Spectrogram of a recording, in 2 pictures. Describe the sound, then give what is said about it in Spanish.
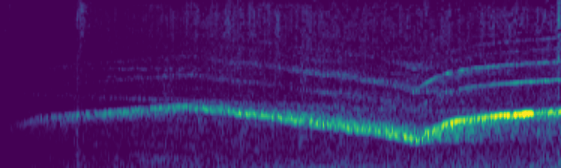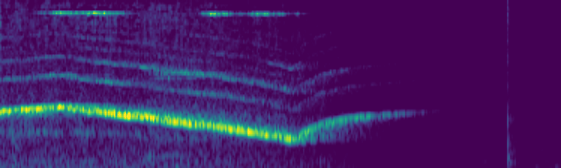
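An emergency vehicle siren wails steadily and loudly, rising and falling in slow sweeps for about nine seconds before cutting off, followed by a faint click. No voices are heard. “Y escucho por ahí una sirena.”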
